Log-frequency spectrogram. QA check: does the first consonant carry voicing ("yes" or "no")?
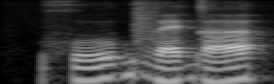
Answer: no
